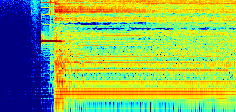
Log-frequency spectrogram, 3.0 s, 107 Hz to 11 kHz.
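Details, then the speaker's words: Philco Flat PMO28TF turntable-less microwave switched on: a beep, then a steady low buzzing hum, a vibration noise apparently from the side panel; overall noise measured no more than 52 dB. "e é esse ruído aqui que não agradou E aí você consegue ouvir mas é de volta daquela Chapa lateral"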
